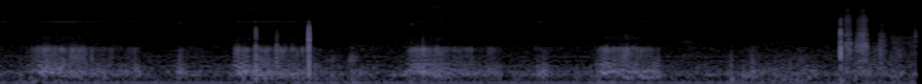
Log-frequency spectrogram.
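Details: Soft, regular snoring from a sleeping infant, about four noisy breaths in nine seconds; snoring.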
